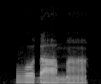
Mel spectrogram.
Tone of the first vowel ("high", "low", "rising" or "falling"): high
